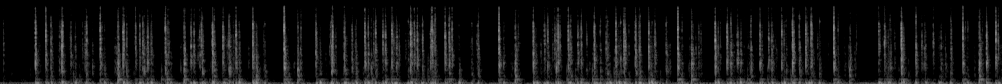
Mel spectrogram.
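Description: Fast typing on a full-size backlit plastic Bluetooth membrane keyboard with white and blue plastic keycaps and a hollow plastic body, the keys pressed with fingertips and the tips of long painted nails. A rapid, uneven stream of short, bright plastic clicks and clacks with soft low thuds underneath, broken by a few brief pauses.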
